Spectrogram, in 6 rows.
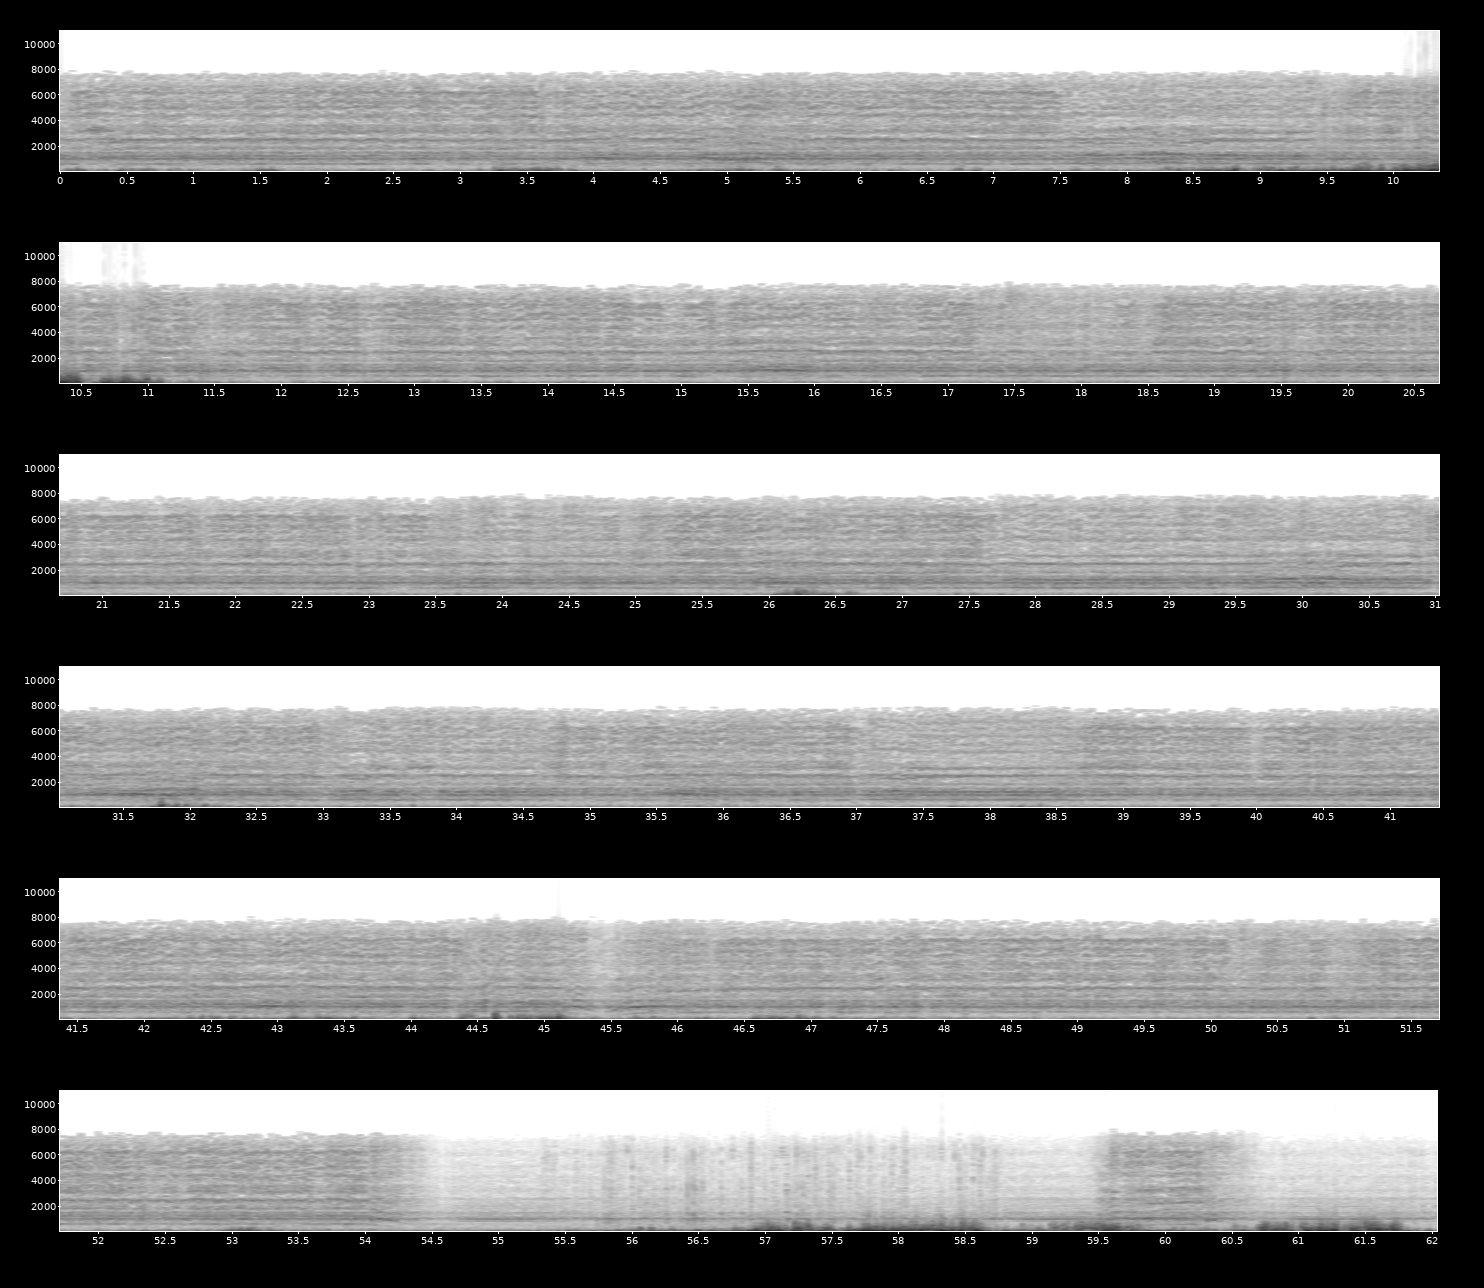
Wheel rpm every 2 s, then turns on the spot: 160, 160, 160, 160, 170, 170, 160, 160, 160, 160, 160, 160, 160, 160, 160, 160, 160, 160, 160, 160, 160, 160, 140, 160, 160, 160, 130, 10, 20, 50, 20.
54-58 60-62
